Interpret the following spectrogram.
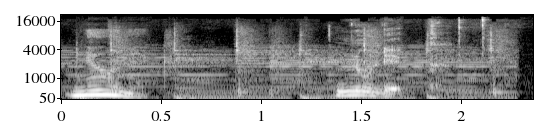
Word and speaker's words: Nunik: Welcome to Pronouncing Names 101. Let's learn how to say names correctly in just a few Nunik.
